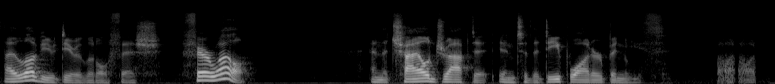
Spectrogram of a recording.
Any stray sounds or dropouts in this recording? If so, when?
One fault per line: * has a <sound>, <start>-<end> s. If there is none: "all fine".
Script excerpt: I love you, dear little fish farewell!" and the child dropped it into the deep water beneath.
* has a laugh, 7.2-7.6 s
